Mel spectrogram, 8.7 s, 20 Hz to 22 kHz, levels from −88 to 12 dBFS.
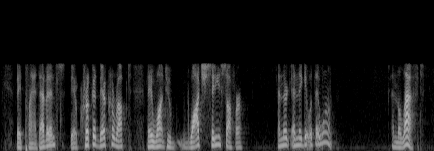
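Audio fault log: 1.13–1.23 s and 3.75–3.77 s, loud pop: a double pop, then a single pop after "want to", about 10 dB above the speech, likely from switch or static voltage pulses.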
